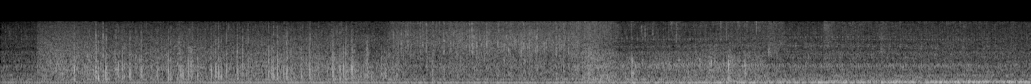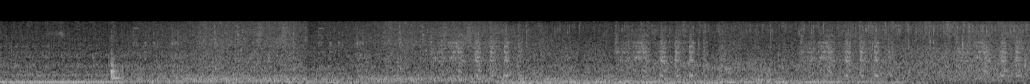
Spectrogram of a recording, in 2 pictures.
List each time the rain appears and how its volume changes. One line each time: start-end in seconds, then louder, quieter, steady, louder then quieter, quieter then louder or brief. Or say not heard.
0.1-20.5 steady.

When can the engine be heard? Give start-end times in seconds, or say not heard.
0.0-20.5.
